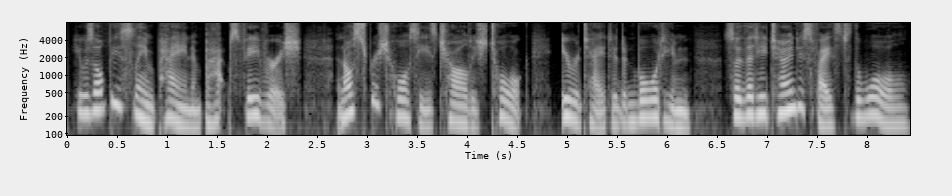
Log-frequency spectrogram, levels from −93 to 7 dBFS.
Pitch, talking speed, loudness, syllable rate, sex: 180 Hz, 185 wpm, -19 LUFS, 5.6 syllables/s, female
